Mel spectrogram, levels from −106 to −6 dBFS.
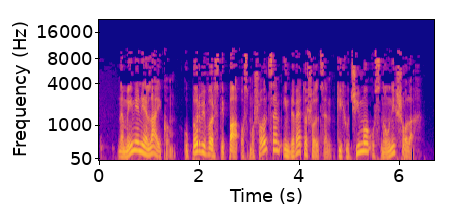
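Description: Throughout the speech, the sound is dull and gurgling, with a granular edge. Nothing remains above 10.3 kHz. Heavy MP2 compression is the likely cause, at a rate that fits 32 kbps. Starved of bits, upper sub-bands drop out and flicker, and the remaining bands are coarsely quantised.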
